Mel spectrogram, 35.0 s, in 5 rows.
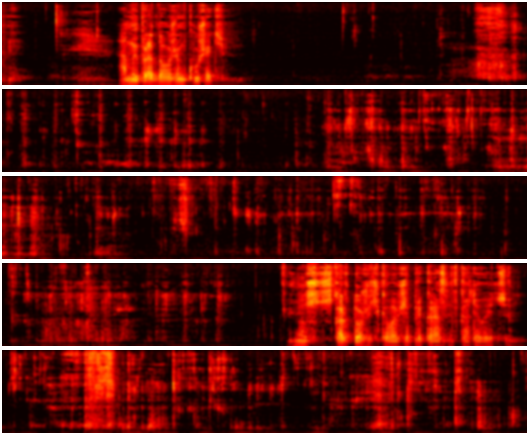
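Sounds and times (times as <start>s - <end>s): man chewing and biting: 4.4s - 24.9s, 28.0s - 35.0s.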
